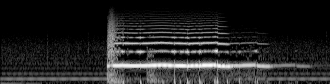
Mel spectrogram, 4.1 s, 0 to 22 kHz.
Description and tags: Dark robotic sample 020
Sample taken from Volca FM->Guitar Amp.
artificial, dark, fm, robotic, sample, volca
